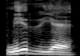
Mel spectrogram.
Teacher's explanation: الراء هنا مرققة ساكنة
